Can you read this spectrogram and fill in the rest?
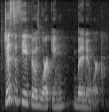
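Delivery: normal talking voice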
